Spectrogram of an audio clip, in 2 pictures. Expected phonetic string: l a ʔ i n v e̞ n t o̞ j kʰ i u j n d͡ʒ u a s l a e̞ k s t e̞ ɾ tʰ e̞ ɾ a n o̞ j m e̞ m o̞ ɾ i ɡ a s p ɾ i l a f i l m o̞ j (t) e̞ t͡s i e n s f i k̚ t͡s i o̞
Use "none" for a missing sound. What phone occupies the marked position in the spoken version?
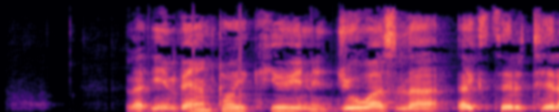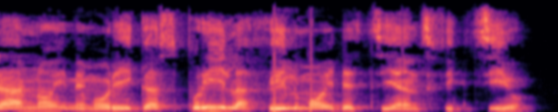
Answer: d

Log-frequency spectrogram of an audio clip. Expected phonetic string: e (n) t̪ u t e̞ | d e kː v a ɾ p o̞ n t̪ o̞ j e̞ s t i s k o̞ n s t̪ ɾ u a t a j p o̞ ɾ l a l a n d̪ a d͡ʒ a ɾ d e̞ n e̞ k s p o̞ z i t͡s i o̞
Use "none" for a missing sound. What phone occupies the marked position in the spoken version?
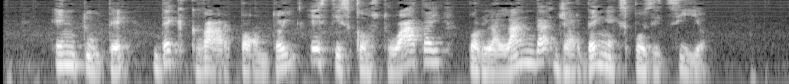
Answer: n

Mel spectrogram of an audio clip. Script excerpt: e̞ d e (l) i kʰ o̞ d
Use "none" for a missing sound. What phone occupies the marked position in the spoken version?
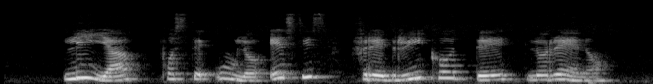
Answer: ɾ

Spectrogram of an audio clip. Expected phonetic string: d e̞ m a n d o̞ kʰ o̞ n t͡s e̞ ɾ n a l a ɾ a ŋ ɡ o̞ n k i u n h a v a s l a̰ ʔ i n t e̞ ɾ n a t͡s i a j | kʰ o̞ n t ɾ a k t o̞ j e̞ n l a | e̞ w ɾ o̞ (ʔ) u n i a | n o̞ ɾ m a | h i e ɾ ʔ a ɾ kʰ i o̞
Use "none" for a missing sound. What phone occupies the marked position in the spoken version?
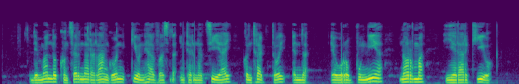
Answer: p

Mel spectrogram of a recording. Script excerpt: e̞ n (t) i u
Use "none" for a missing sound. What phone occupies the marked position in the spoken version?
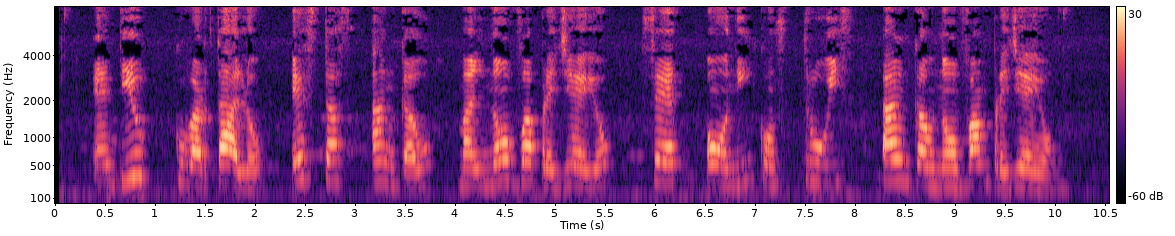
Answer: t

